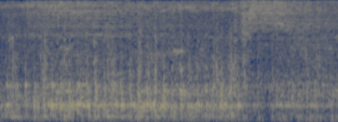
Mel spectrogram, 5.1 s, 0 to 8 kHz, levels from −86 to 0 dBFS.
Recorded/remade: remade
